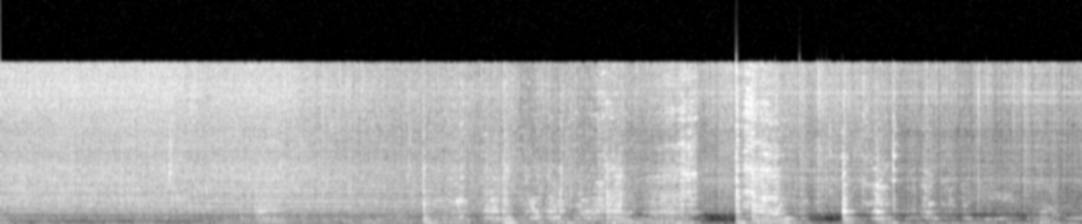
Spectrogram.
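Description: Spice paste sizzling in a black iron kadai, then from about four seconds in a steel spatula stirring and scraping through the thin gravy in repeated strokes. A sharp clank of metal on the pan about eight and a half seconds in is the loudest sound.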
